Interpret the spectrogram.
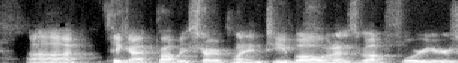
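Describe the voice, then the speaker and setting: With an American accent, the man speaks at a very deep, low pitch. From US West Coast, Oakland, California. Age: 30s. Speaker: retired baseball player. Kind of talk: interview.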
